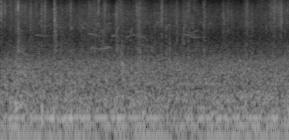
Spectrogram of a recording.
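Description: Highland cattle grazing close by: a run of short, crisp tearing sounds as they crop the grass, with a few faint bird chirps in the middle over a steady low hum.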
